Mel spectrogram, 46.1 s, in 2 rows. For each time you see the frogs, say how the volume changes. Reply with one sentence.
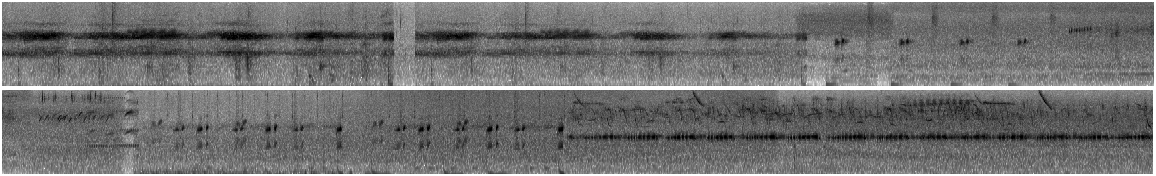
You can hear the frogs from 0.0 to 46.0 s, getting quieter then louder.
